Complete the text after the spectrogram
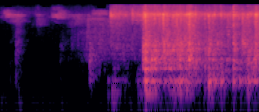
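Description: Soil pours with a loud rushing hiss.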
